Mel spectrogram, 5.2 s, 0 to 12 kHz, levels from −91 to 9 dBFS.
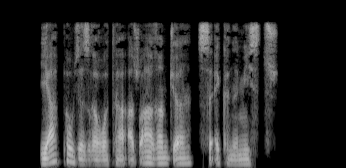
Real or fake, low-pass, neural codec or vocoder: real; 7.2 kHz; none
